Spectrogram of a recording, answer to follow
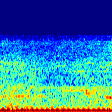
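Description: A steady low electrical hum under indistinct crowd voices in a hall, with no clear music at this moment.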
